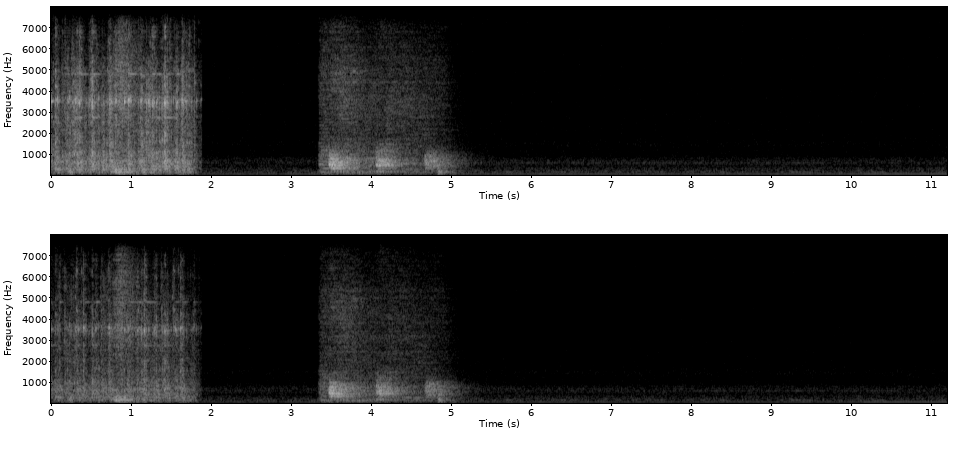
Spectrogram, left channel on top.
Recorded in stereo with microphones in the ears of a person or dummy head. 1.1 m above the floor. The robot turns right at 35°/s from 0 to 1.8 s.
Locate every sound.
0.8 s a snare drum: 10° right (ahead or behind), 1.5 m; by 1.1 s 20° right (ahead or behind), 1.5 m
3.4 s footsteps: 5° left (ahead or behind), 1.7 m; by 5.0 s 35° left (ahead or behind), 1.3 m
